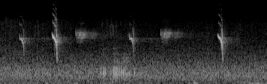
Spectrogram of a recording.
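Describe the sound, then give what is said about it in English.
Wild bird calls: two sharp, high chirps stand out, with softer whistled notes in between, all over a steady low background rumble. No one speaks. “Start recording. That wild bird was collected.”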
